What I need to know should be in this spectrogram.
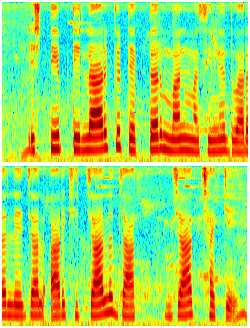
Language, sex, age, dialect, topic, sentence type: Magahi, female, 18-24, Northeastern/Surjapuri, agriculture, statement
